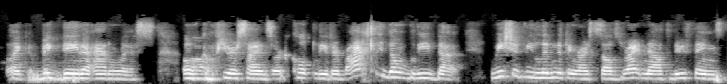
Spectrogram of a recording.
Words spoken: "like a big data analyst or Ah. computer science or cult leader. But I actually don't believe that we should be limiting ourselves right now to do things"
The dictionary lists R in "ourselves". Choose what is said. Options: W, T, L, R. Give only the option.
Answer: R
